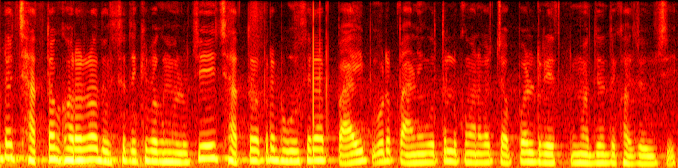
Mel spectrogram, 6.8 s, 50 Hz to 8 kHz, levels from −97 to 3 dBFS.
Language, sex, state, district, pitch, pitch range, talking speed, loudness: Odia, male, Odisha, Nuapada, 170 Hz, 150-190 Hz, 175 wpm, -17 LUFS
